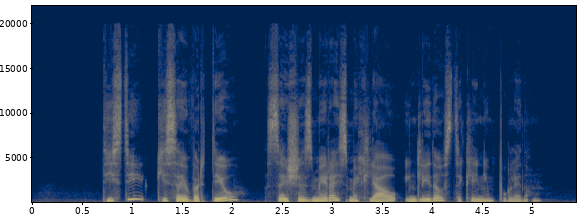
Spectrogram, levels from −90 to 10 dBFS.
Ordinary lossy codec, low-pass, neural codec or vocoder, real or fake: Opus, 64 kbps; 19.8 kHz; none; real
